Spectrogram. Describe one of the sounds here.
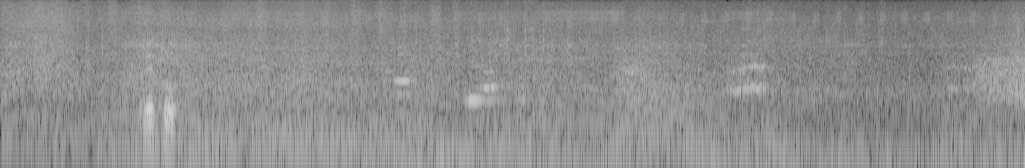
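Cars drive past on a road nearby.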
